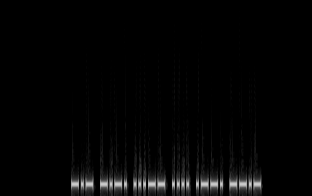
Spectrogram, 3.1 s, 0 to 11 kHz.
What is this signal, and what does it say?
Morse code, heard as a keyed tone, about 50 wpm, 700 Hz. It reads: KC3HPQ
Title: USA Call Signs - 4x Character Spacing - 50wpm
